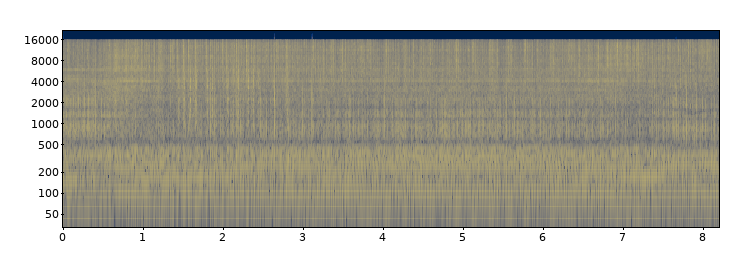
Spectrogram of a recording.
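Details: Mazda MX-6 LS idling at low revs: uneven, stumbling exhaust beat from a misfire with weak spark; plugs and wires seem okay, owner suspects the distributor. Misfire eases near normal at high rpm, not reached here; fuel smell at the rear.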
